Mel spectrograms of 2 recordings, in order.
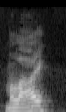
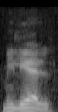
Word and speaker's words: Milei: Meliel. – Meliel. But that's not an L at the end, it's an I.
